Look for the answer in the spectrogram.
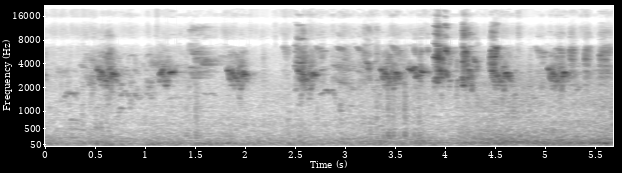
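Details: Aviary finches nesting and breeding, with short bright chirps spaced roughly every half second, then a denser run of overlapping tweets from several birds in a quiet room.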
